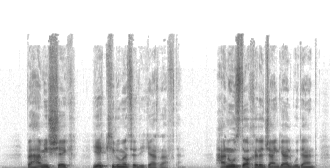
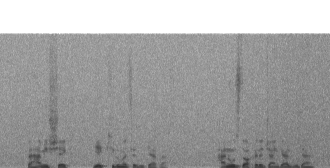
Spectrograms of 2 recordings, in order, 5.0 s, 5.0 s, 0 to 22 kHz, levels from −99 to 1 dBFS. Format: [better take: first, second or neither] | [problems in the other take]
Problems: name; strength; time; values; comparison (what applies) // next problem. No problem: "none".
first | hiss; loud; throughout; 8 dB below the speech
